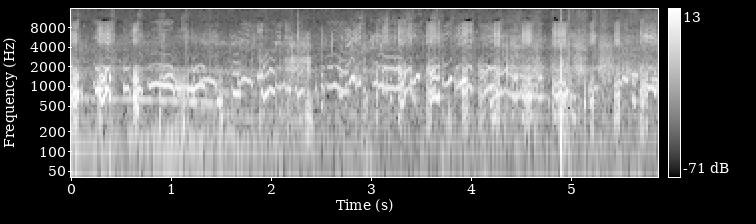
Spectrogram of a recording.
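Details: A litter of three-week-old Cane Corso pups from Zola and Ziko, brought outdoors in good weather, keeps up rapid, overlapping yelps and wavering whines, with a few sharp clicks and knocks among them.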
